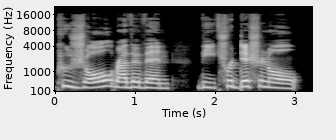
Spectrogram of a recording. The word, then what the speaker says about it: Pujol: I'm using the Catalan pronunciation of his last name rather than the standard international Spanish pronunciation of his last name, because he is, of course, a proud member of the Catalan tribe, but also because his name pronounced in a normal Spanish accent would be Pujol.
